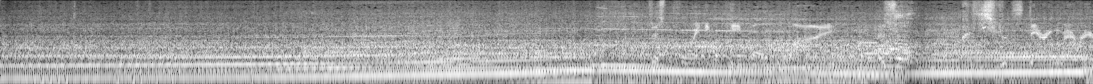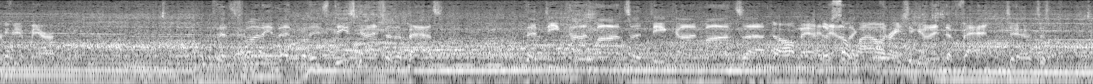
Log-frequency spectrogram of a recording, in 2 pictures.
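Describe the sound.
A race car drives past on a track at historic races during Monterey Car Week, its engine roaring loudly and continuously, with the pitch shifting and swelling as it goes by.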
